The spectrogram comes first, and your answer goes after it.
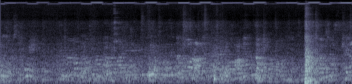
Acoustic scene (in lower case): cafe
